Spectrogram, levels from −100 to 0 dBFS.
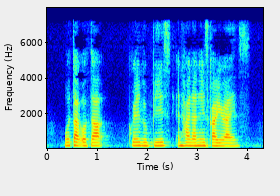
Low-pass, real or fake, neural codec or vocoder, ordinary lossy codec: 7.2 kHz; fake; codec, 16 kHz, 1.1 kbps, Voila-Tokenizer; MP3, 48 kbps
